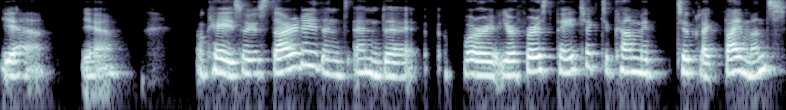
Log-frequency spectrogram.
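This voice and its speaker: The speaker talks at a very slow pace with a non-native accent and ordinary pitch variation. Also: woman, medium pitch for a woman. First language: not English. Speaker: interviewer. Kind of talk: interview.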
